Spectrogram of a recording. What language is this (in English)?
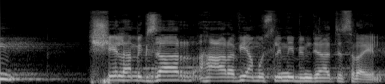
Hebrew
